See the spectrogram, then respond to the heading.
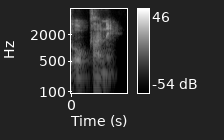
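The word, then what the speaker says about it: お金: Ini karena di sini ada o, ini dibacanya kane, menjadi okane.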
